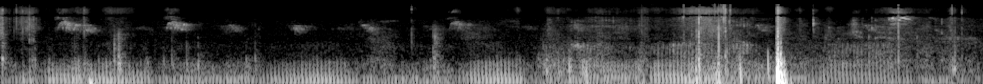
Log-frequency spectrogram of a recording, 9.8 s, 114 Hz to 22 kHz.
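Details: Being stroked, Eric, a UK domestic tabby aged 11 with semi long hair, gives a quiet rumbling purr rising and falling in breath-length waves, broken by brief rustling and one sharp tap about two-thirds through.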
